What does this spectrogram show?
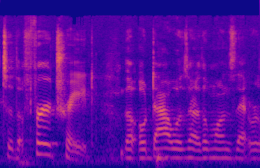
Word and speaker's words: Odawa: The next tribe we have is the Ottawa is the colonized word, but the correct way is Odawa. The Odawas are the keepers of the trade. So thinking back to the fur trade, the Odawas are the ones that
